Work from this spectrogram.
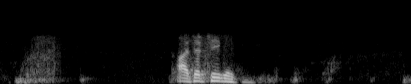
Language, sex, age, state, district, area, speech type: Bengali, male, 60+, West Bengal, Murshidabad, rural, conversation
